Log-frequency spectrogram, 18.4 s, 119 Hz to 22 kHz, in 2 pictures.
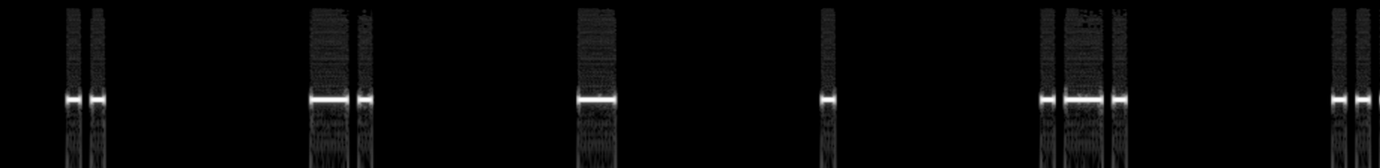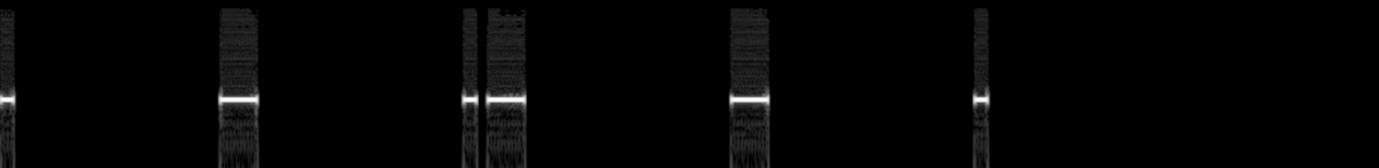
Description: Morse code, heard as a keyed tone, about 15 wpm, spaced as for 5 wpm, 1000 Hz. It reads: INTERSTATE
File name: qotdfiles / 5wpm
